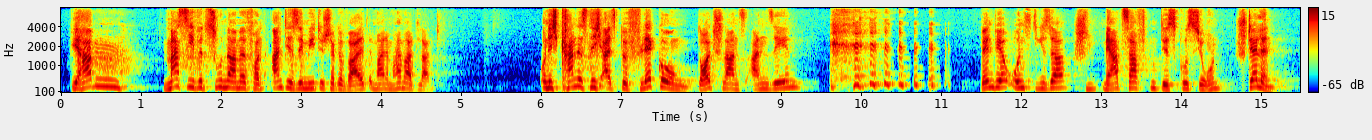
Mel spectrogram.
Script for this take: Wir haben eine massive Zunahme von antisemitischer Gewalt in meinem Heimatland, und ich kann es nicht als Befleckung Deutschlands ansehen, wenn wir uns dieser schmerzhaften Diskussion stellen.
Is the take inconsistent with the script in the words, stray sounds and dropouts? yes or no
yes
